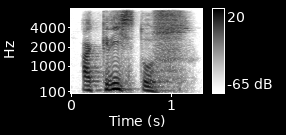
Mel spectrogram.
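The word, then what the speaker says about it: ἄχριστος: Y en la pronunciación en el griego, muchos eruditos dicen que muy probablemente la pronunciación de ambas palabras, acrestos y acristos, la pronunciación era igual.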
